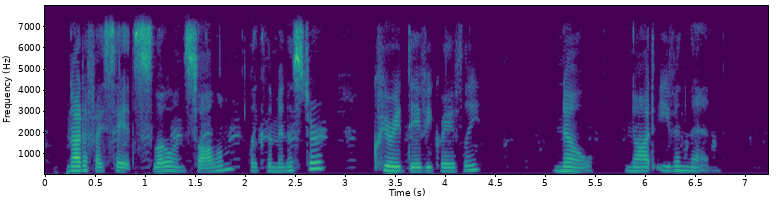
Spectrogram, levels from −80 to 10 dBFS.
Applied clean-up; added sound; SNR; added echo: classical method spectral subtraction.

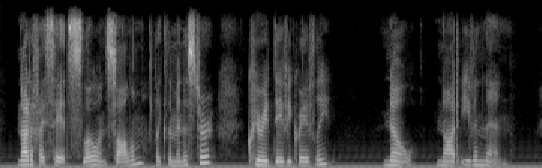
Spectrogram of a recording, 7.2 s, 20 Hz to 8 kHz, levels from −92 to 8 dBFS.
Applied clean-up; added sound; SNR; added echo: none; none; none; none.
